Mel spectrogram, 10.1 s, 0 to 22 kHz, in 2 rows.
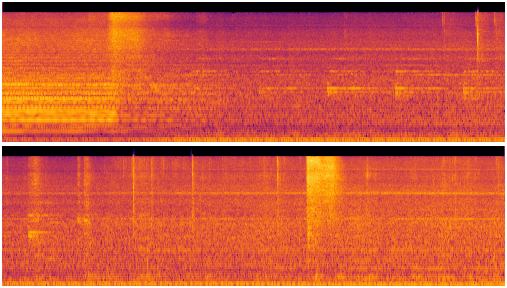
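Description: CSX SD40-3 diesel locomotive's horn sounding and cutting off about a second in, followed by the locomotive's EMD 16-645 two-stroke diesel engine running as it rolls slowly past close by. Short wheel squeals and a couple of sharp clanks come from the wheels on the rails.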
